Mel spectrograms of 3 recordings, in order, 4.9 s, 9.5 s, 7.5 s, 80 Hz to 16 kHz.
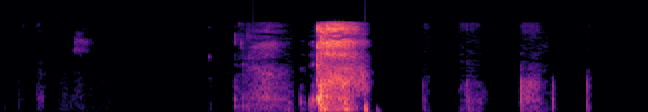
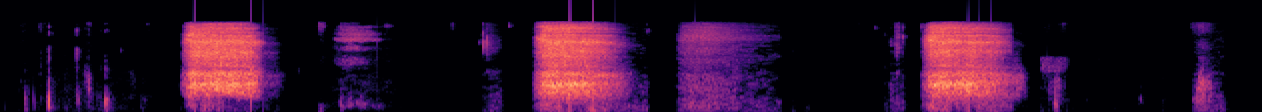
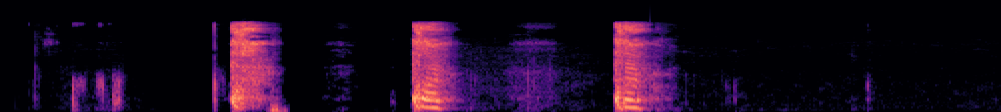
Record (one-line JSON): {"cough_length": "4.9 s", "cough_amplitude": 28853, "cough_signal_mean_std_ratio": 0.21, "exhalation_length": "9.5 s", "exhalation_amplitude": 32767, "exhalation_signal_mean_std_ratio": 0.35, "three_cough_length": "7.5 s", "three_cough_amplitude": 31994, "three_cough_signal_mean_std_ratio": 0.25, "survey_phase": "beta (2021-08-13 to 2022-03-07)", "age": "18-44", "gender": "Female", "wearing_mask": "No", "symptom_headache": true, "symptom_onset": "12 days", "smoker_status": "Ex-smoker", "respiratory_condition_asthma": false, "respiratory_condition_other": false, "recruitment_source": "REACT", "submission_delay": "3 days", "covid_test_result": "Negative", "covid_test_method": "RT-qPCR", "influenza_a_test_result": "Negative", "influenza_b_test_result": "Positive", "influenza_b_ct_value": 35.8}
